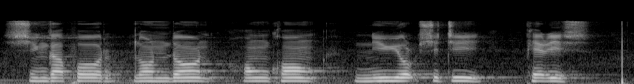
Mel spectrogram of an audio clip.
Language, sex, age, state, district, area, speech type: Bodo, female, 18-30, Assam, Chirang, rural, spontaneous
